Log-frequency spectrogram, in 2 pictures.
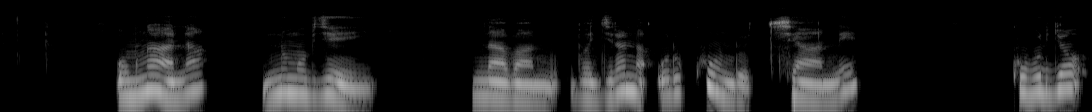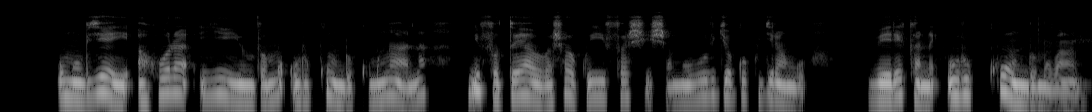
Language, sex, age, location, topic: Kinyarwanda, female, 25-35, Kigali, health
